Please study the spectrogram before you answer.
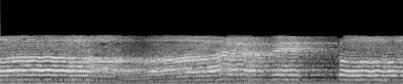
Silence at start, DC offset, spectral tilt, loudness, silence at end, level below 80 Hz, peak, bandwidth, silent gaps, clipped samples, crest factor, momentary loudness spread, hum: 0 s; 1%; -6 dB/octave; -11 LUFS; 0 s; -42 dBFS; -2 dBFS; 4 kHz; none; under 0.1%; 10 dB; 7 LU; none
